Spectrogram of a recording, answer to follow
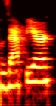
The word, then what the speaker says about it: Zapier: have pronounced it so the way to remember is it rhymes with happier so zapier makes you happier and the word also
